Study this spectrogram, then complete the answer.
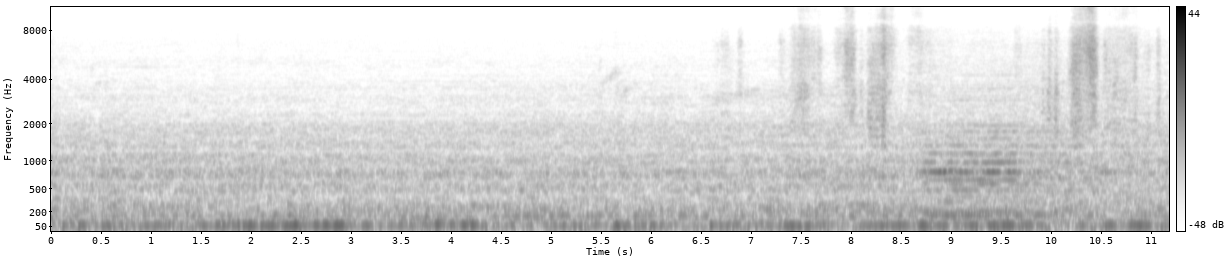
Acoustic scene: residential area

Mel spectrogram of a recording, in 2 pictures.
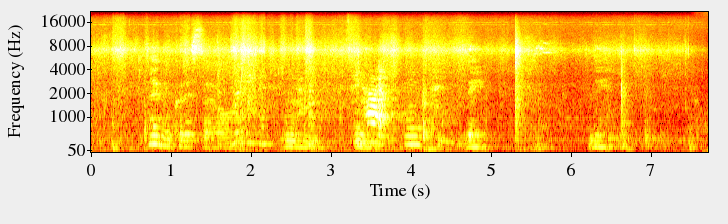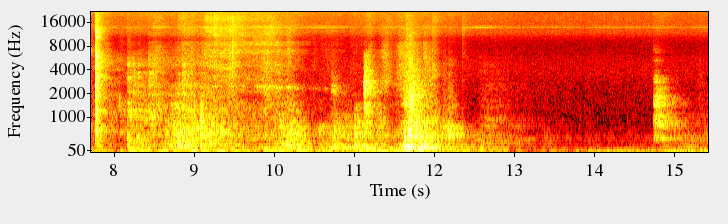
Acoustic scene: elevator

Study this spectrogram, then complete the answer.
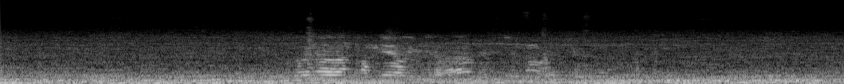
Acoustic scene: subway train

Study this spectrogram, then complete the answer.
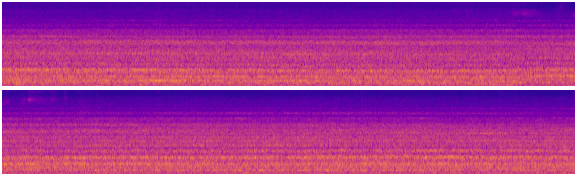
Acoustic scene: subway train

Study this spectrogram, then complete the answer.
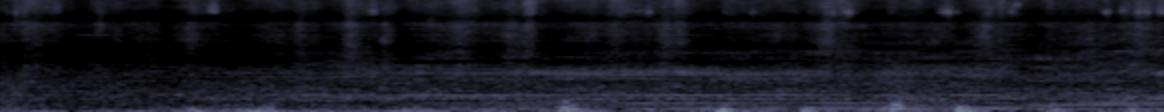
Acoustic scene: residential area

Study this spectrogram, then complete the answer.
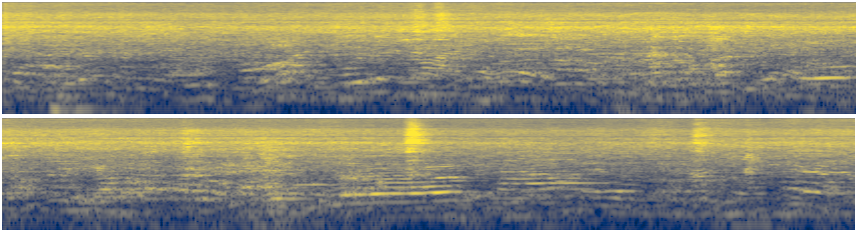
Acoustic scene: restaurant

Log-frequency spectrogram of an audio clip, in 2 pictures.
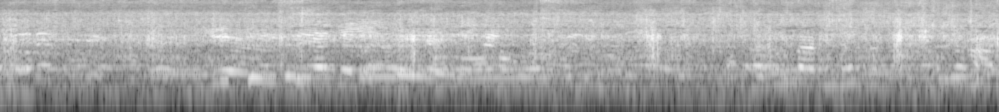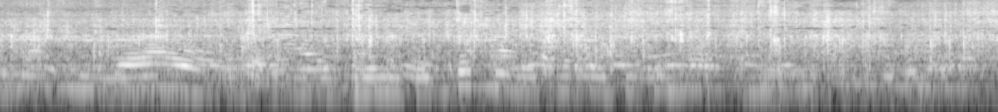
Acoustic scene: park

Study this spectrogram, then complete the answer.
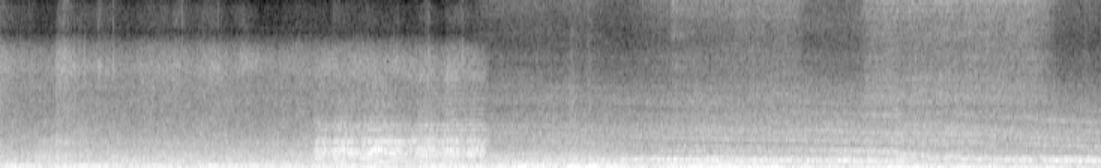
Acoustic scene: subway station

